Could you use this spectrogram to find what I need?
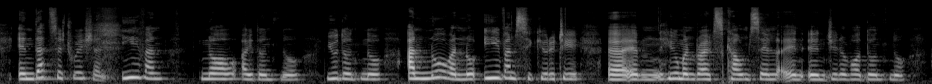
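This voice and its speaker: With an Afghan accent, a woman speaks in a high pitch. Her pace is moderate and her intonation fairly even. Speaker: human rights activist, former politician. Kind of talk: panel discussion. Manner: halting, with fillers.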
